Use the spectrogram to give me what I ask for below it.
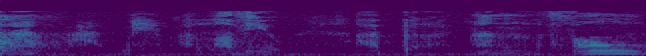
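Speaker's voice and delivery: near-silent imitated whisper; very soft, mouthed-like plea; hushed reassurance. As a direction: whisper it so as not to disturb the call. Gentle phone reply amid her hollering.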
